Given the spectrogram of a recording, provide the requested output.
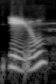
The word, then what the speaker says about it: Yu: mm-hmm, Yeah, when you pronounce my name, you need to how to say you, that, like um down your tone a little bit, like you. yeah, It shouldn't be you.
